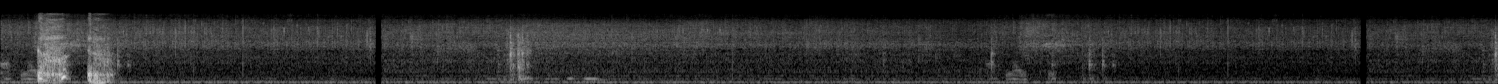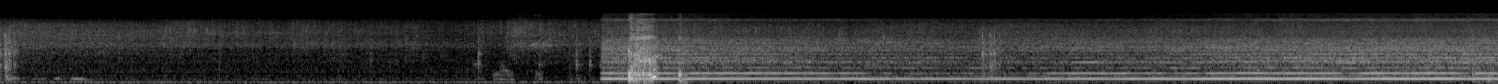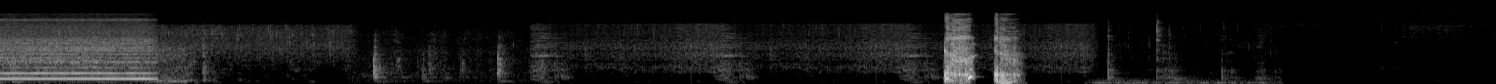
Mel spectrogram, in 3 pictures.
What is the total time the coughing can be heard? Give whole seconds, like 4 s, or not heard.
2 s.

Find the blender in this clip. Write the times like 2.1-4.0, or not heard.
20.9-31.9.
